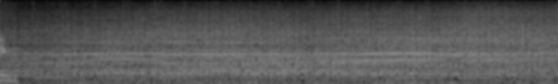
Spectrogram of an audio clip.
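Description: Snowmobile engine running at a steady speed.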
